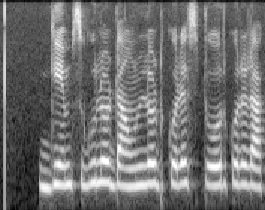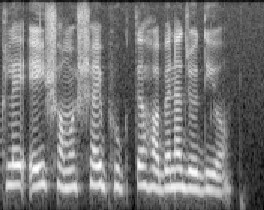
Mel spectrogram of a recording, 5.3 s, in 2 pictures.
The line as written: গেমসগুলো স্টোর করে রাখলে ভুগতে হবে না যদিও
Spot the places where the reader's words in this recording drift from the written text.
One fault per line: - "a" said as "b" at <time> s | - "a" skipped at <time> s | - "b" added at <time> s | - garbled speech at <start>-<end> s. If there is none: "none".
- "ডাউনলোড করে" added at 1.2 s
- "এই সমস্যায়" added at 3.0 s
